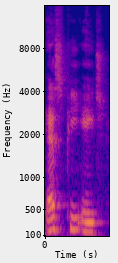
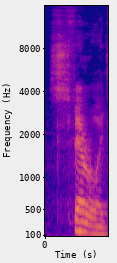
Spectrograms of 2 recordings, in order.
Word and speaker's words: spheroids: Replication of that damage using human cardiac spheroids, not like, I can't pronounce it, spheroids, spheroids, like a sphere, lab-grown heart-like tissue that beats rhythmically.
